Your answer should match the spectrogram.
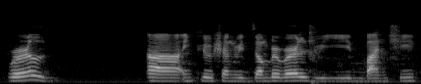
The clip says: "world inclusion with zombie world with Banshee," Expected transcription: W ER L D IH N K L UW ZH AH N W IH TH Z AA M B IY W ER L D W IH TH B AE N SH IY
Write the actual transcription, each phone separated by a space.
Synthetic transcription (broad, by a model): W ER L D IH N K L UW SH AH N W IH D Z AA M B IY W ER L D W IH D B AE N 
